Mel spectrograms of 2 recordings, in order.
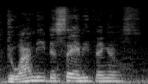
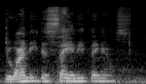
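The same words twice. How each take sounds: The two takes are said the same way.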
